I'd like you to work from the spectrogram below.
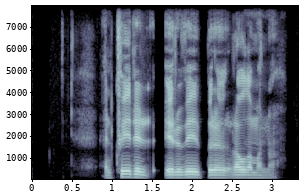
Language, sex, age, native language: Icelandic, male, 15, Icelandic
